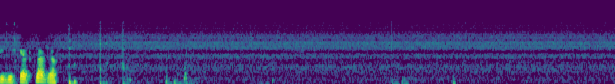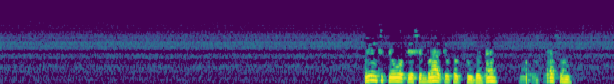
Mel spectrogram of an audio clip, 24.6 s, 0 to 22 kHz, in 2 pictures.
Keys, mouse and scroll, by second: 0.1-2.4 drag, 9.1-24.5 drag.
